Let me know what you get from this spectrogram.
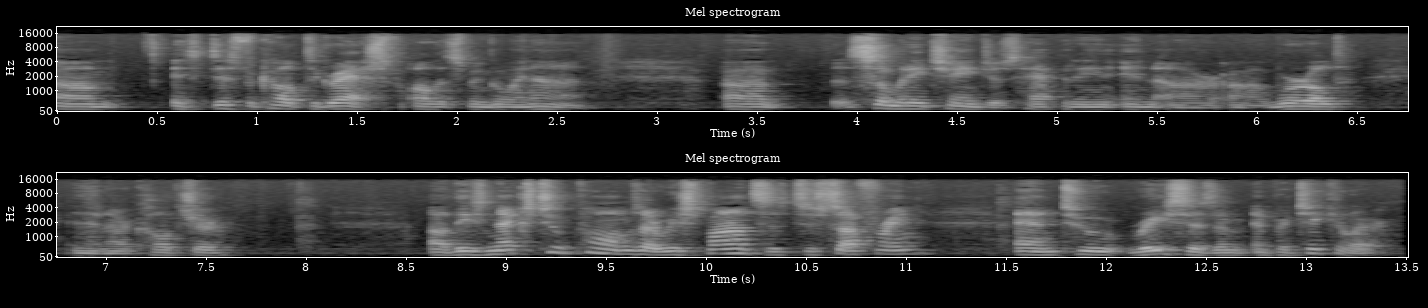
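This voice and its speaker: An older woman with an American accent, a poet reading her own poems in deliberate phrases and introducing them informally. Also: a bass voice, animated, a little mellow. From United States.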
